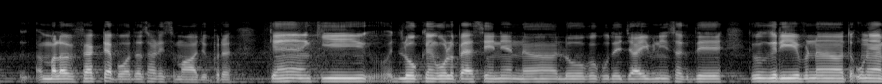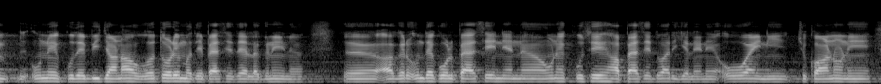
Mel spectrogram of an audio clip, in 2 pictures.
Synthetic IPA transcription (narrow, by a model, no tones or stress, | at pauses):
mət̪ləbpʰɛk̚ʈɛːbɔːt̪ːsaːɽeːsəmaːd͡ʒʊpːəɾ | kɛ̃ːkɪloːkẽːkoːlpɛːseːneːɦnloːkkʊd̪eːd͡ʒaːiʋnĩːsəkd̪eː | kjõːkɡəɾiːʋnt̪ʊnẽːʊnẽːkʊd̪eːbiːd͡ʒaːnaːɦoːɡaːt̪ʰoːɽeːmət̪eːpɛːseːt̪eːləɡneːɦn | əɡəɾʊnd̪eːkoːlpɛːseːneːənʊnẽːkʊseːɦapɛːseːd̪oaːɾiːəleːneːʔoːaːiːniːt͡ʃʊkaːnɦoːneː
